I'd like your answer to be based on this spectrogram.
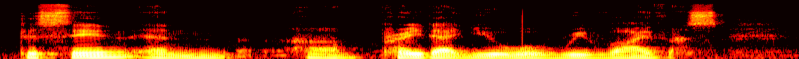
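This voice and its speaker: A man speaks in a dark, mellow, somewhat breathy tone with fairly even intonation. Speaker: pastor leading prayer. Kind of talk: prayer. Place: home room. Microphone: phone near.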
